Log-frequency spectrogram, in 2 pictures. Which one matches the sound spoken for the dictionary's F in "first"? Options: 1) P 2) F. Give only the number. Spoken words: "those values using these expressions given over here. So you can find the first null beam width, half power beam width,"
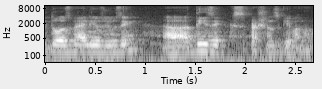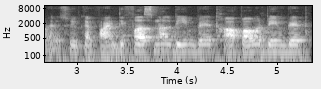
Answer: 1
